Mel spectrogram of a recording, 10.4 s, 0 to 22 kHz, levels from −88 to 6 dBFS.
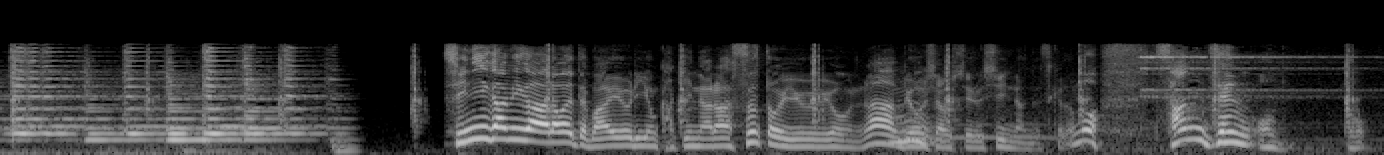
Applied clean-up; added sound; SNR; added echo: none; Clock; 20 dB; none.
